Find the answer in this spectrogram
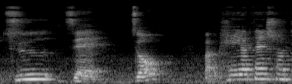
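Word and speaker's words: づ: And so as the, Zu, it's really D-U, so it should be like do, but we pronounce it like Z-U, zu.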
